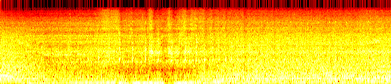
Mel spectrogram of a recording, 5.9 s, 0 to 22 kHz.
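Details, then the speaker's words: Big block Chevy V8 in a motorhome, cold snowy day, after opening the fuel line and getting fuel pumping: engine catches and settles into steady even rumble with no knocks or misses; normal running. "Oh, that sounds better. There we go. Oh, that sounds way better."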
